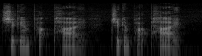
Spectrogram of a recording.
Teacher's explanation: stress on the last word so for instance chicken pot pie pie should be your heaviest stress chicken gets a little bit of stress pot gets reduced and then pie gets a heavy stress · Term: three word group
